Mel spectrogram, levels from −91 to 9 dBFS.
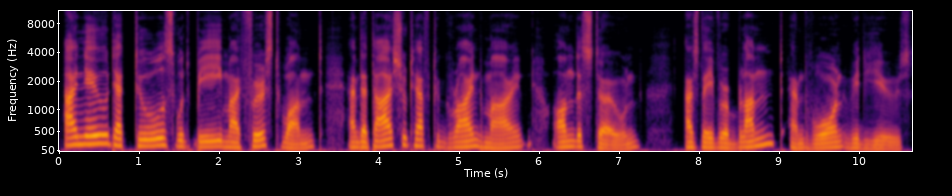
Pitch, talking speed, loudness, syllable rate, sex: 125 Hz, 155 wpm, -19 LUFS, 3.4 syllables/s, male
